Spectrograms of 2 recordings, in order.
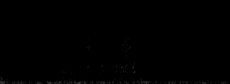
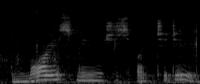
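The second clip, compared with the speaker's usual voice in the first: usual speaking voice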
